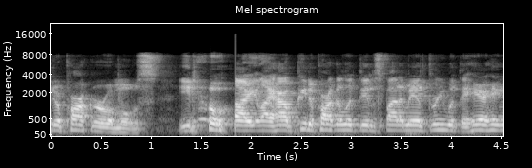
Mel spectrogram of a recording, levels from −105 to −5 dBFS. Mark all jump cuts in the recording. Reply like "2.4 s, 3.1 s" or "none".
1.8 s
